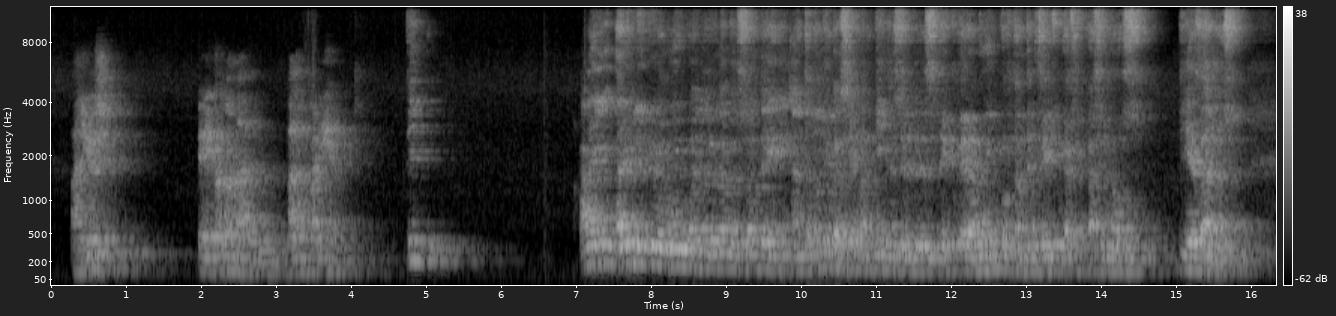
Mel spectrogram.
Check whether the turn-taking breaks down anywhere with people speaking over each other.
No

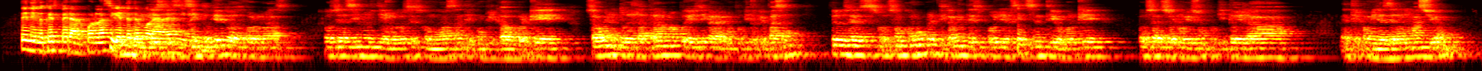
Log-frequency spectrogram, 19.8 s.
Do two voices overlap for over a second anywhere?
Yes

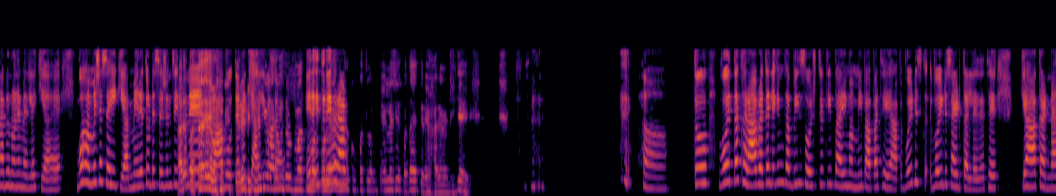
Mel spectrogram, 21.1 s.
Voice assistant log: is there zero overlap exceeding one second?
No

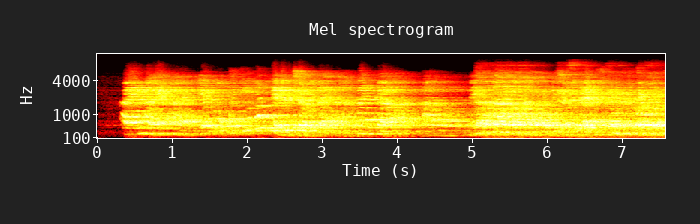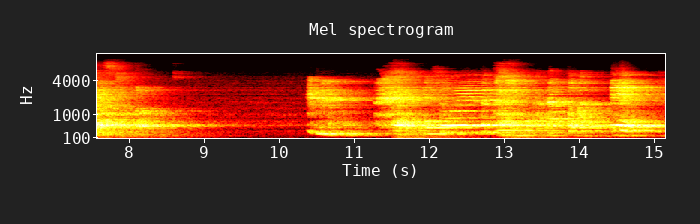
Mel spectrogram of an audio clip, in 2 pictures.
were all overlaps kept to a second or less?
No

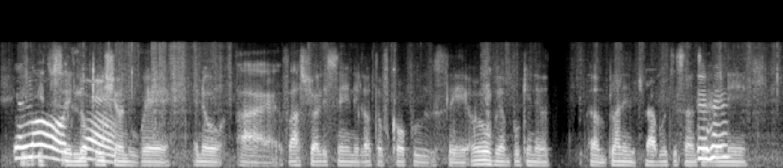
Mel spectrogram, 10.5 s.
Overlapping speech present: Yes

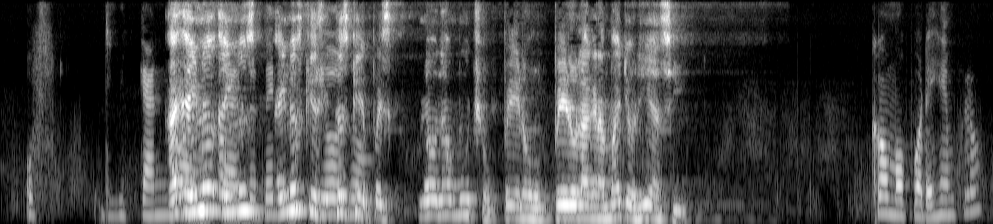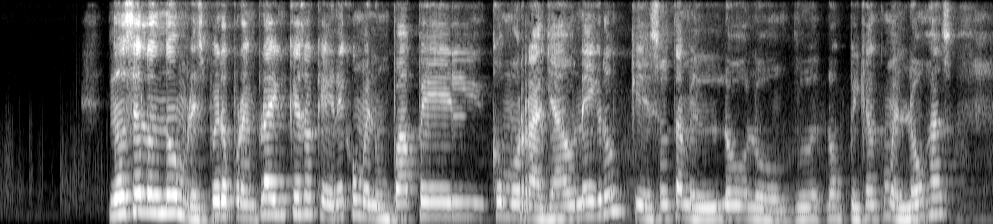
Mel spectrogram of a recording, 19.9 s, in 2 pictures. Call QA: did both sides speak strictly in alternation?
No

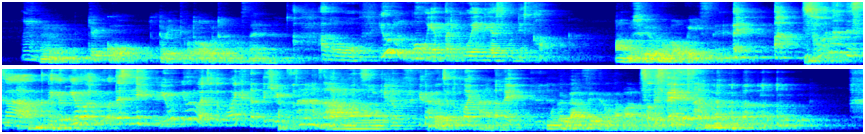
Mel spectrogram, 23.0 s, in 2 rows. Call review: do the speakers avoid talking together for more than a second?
No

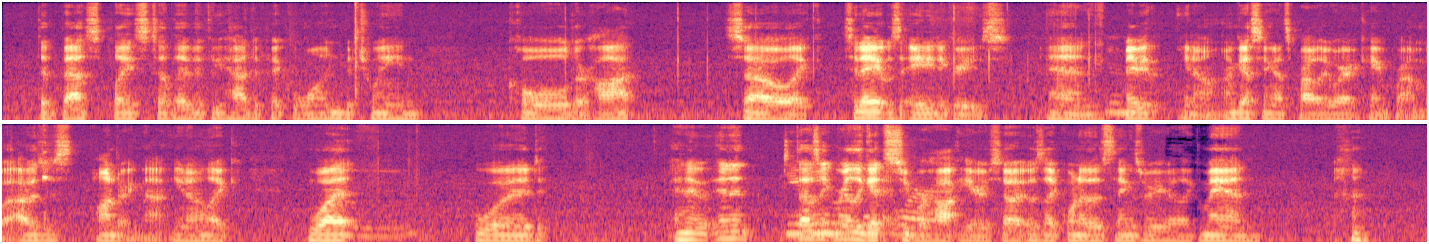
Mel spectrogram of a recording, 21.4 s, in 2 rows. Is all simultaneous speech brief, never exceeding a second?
No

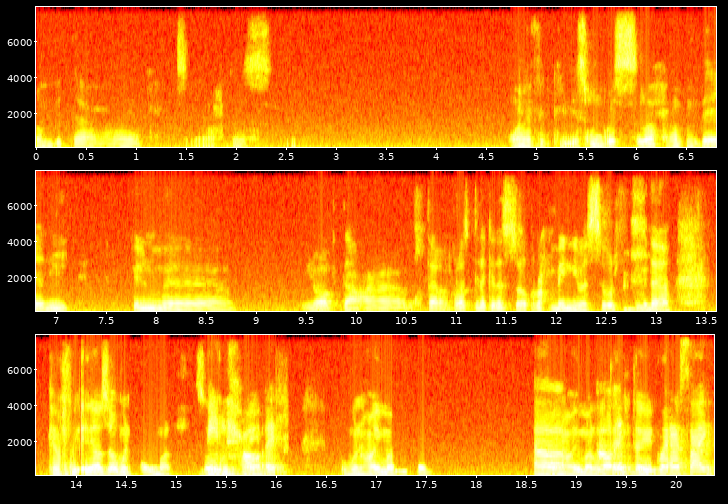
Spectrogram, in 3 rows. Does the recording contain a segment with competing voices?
Yes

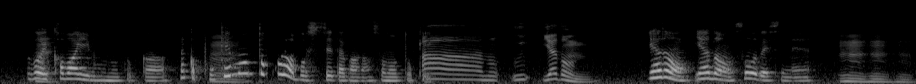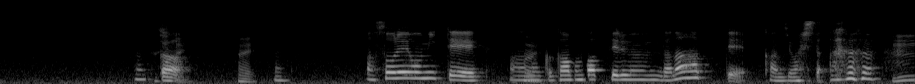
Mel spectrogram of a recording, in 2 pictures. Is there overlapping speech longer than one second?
No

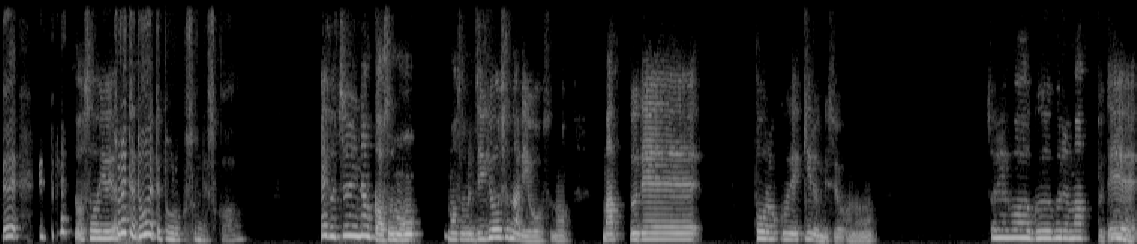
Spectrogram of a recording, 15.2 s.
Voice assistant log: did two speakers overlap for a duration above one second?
No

